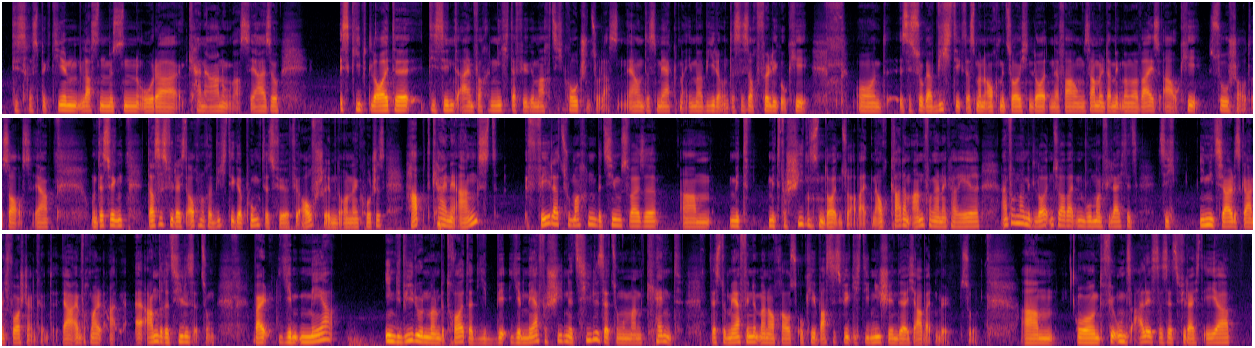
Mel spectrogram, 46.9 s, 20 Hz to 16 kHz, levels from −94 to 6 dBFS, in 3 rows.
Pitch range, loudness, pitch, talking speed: 105-125 Hz, -26 LUFS, 115 Hz, 200 wpm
